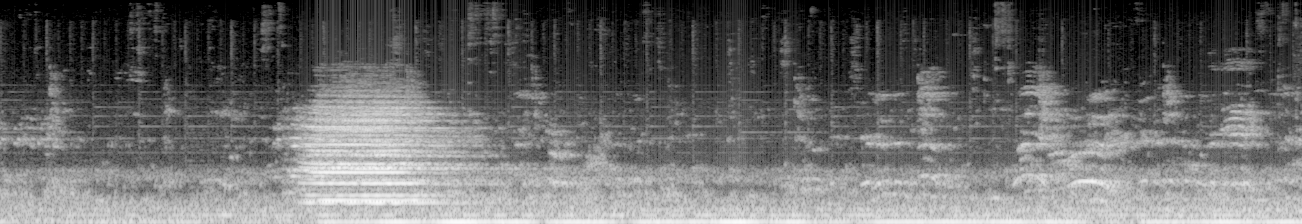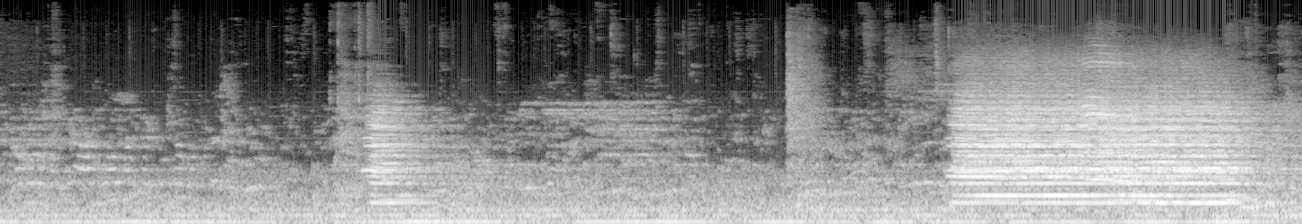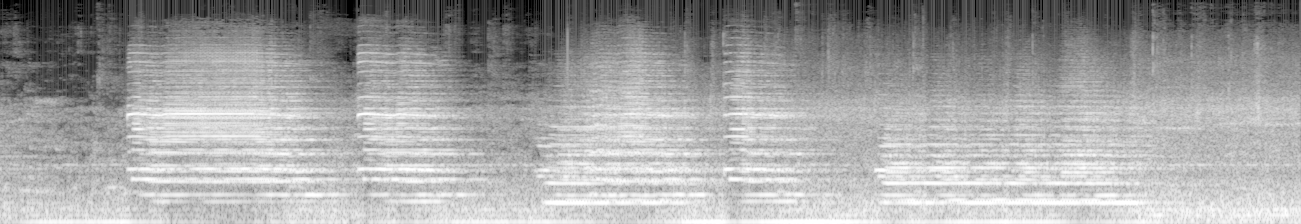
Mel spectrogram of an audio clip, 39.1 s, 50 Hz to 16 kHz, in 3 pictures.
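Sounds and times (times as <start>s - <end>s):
locomotive horn blasts: 2.9s - 4.9s, 16.6s - 17.6s, 22.5s - 25.8s, 27.3s - 37.6s.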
